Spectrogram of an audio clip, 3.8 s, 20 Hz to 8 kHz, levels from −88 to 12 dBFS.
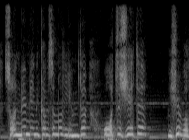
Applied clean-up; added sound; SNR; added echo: none; none; none; none.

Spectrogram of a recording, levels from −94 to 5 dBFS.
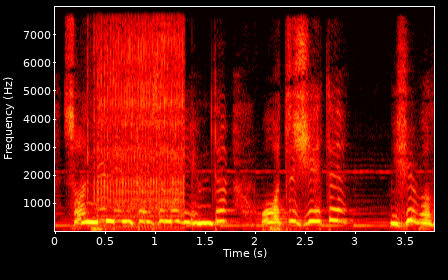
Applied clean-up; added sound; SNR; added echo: none; Tools; 11 dB; none.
